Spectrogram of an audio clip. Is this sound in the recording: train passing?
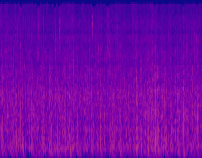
no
